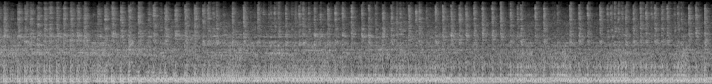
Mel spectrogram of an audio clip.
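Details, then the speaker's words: Holzfforma G372XP chainsaw (Husqvarna 372XP clone) with a new carburetor, tuned with a tachometer: a steady, even idle buzz with no stalling or surging. Low end and idle are tuned well; the high-end tune still needs testing in wood. "well that is a very good primary tuneup anyway I have to go stick it into some Lumber to actually get a a high-end tune on it but lowend and idle and and primary right off that seems to work really good I'm happy with that"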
